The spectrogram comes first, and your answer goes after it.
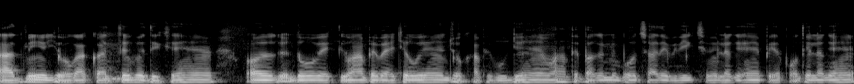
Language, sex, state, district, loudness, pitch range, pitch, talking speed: Hindi, male, Haryana, Charkhi Dadri, -20 LUFS, 100-105 Hz, 100 Hz, 225 wpm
